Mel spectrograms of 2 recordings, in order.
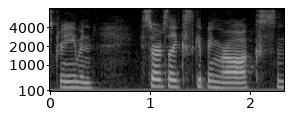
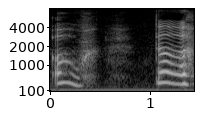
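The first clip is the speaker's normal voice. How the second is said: higher-pitched, flustered sudden realization; excited; 6 semitones higher than usual. Retold or imitated. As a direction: re-enact giddily remembering the forgotten ring. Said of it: "I was so, so excited".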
